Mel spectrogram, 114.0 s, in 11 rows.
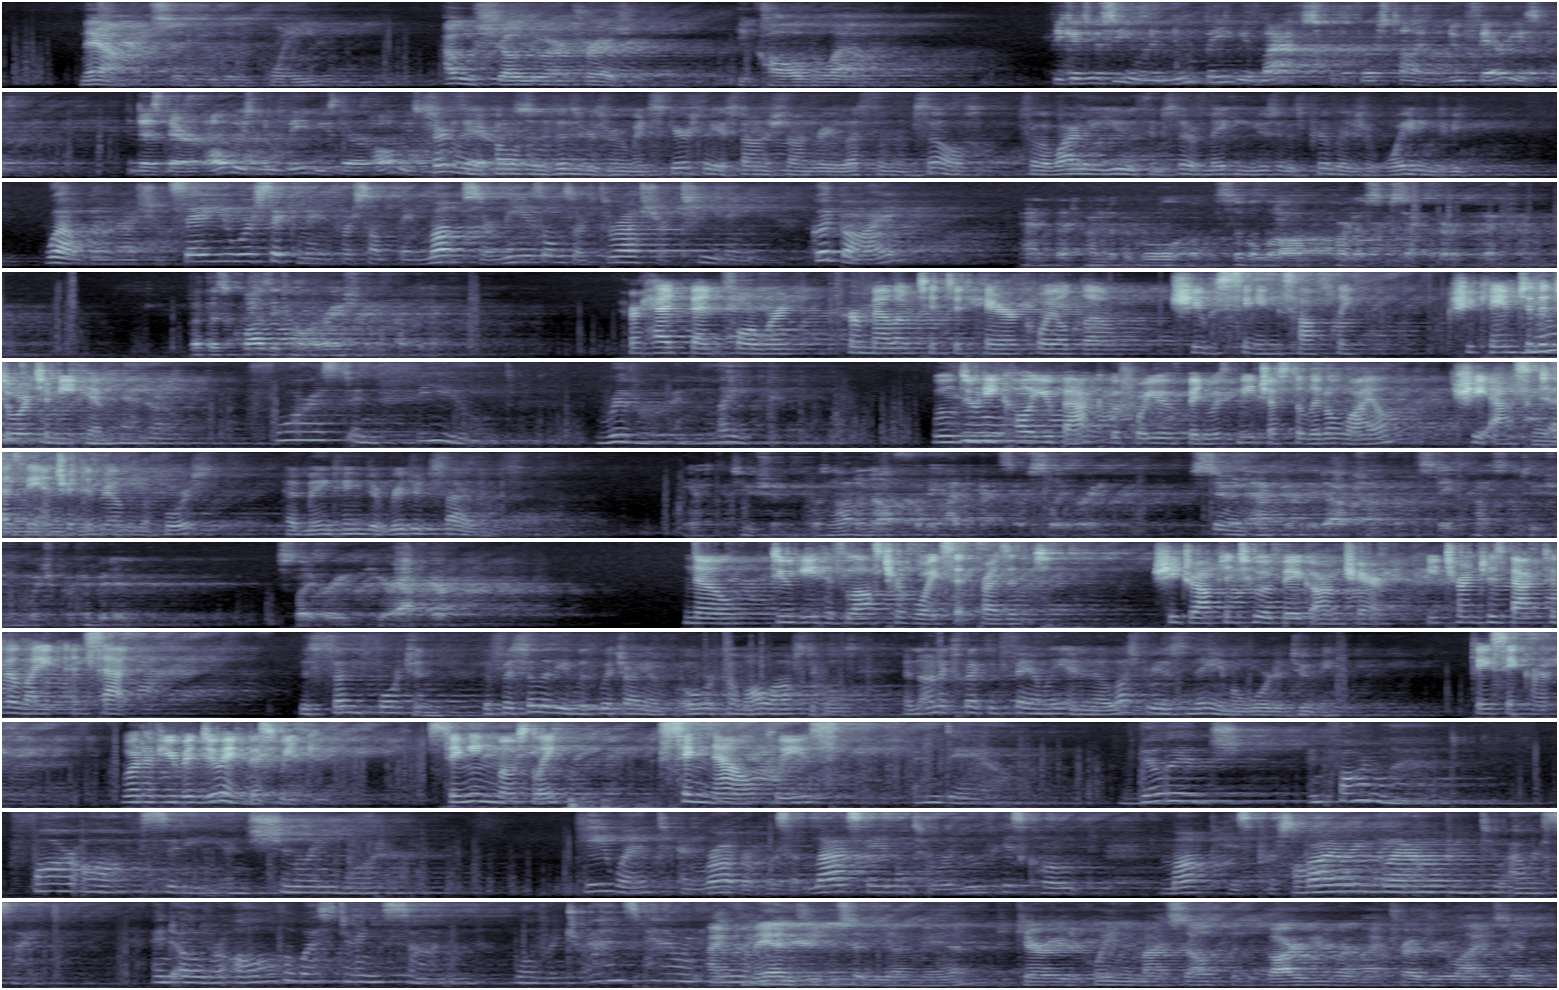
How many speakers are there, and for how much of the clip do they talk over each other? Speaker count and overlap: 7, about 5%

